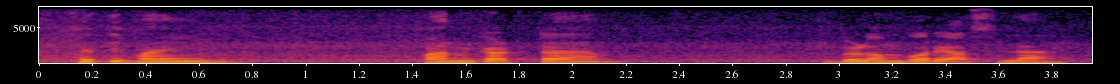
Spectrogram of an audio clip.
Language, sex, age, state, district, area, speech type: Odia, male, 45-60, Odisha, Nabarangpur, rural, spontaneous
